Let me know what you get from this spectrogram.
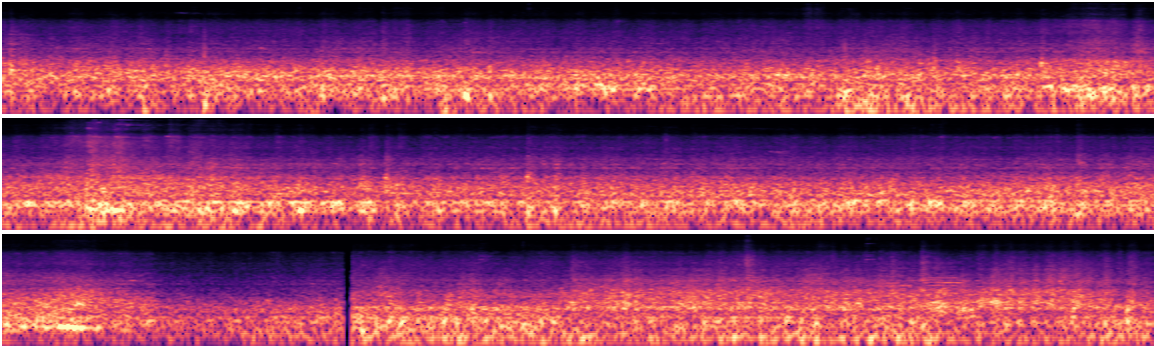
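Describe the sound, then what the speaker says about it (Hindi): The Konark Express runs loud and steady on the rails, with continuous wheel rumble and clickety-clack and a swell as a passing express rushes by. "सामने से आ रही है खासनगर सुपरफास्ट एक्सप्रेस।"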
